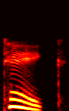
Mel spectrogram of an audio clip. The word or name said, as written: take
